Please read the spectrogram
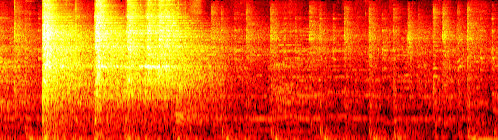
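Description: A loaded barbell with rubber bumper plates dropped from overhead onto a rubber gym floor: one heavy thud about half a second in, then a few smaller bounces and rattles that die away. Music with a steady beat plays underneath.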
